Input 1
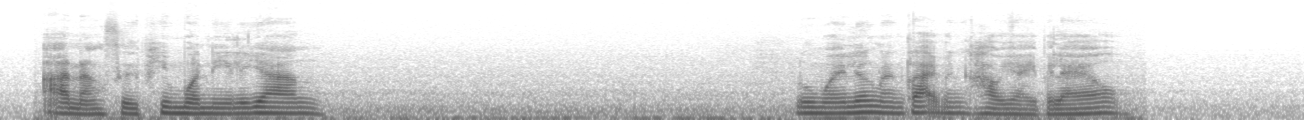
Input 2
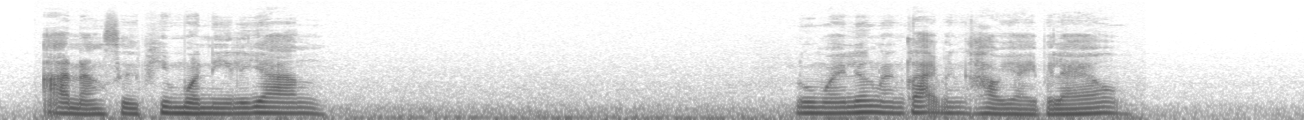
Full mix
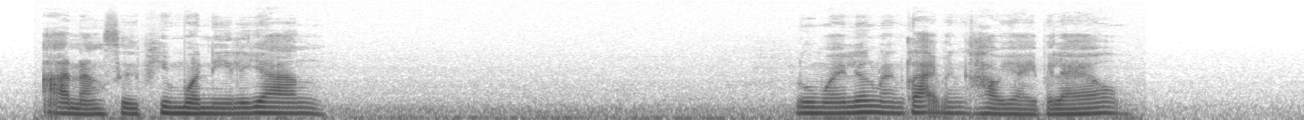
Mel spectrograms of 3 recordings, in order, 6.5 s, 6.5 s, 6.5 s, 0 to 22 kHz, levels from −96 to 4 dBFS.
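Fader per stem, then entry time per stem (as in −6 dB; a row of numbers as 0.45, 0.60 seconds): −3.5, 0.0 decibels; 0.00, 0.00 seconds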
